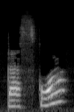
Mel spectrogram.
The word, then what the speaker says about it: Basquiat: I want to go to the Arhai Museum and see Jean-Michel Basquiat.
